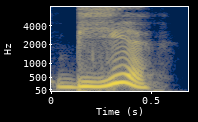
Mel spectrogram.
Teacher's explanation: у слові б'є дві букви однак три звуки адже є передаємо як йе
